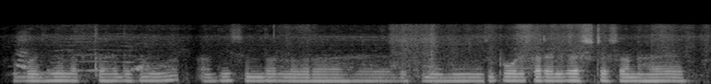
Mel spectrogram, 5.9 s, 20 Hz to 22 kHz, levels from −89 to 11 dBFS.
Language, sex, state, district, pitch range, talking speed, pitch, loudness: Hindi, male, Bihar, Supaul, 130-135 Hz, 170 wpm, 130 Hz, -32 LUFS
